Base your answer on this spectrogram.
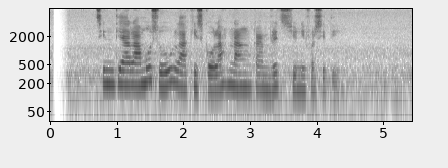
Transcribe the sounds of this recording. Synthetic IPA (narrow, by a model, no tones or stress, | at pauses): t͡ʃint̪ialamusulaɡ̥i̤sə̥kolahnaŋkɛmbɾɪt͡ʃjunifərsit̪ḭ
